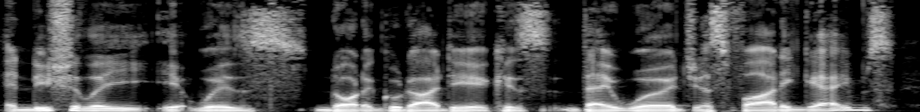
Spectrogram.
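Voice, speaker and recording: A man co-hosting a podcast in casual chat, measured and thinking aloud as he gives his views. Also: a bass voice, lively intonation, a little mellow, no room sound, clean studio sound. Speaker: podcast co-host.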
